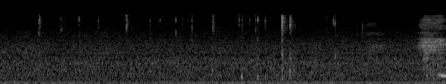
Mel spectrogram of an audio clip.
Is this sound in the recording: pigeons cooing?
no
